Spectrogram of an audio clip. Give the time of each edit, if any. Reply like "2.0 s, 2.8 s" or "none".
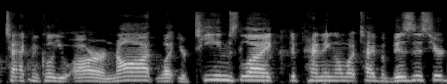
2.9 s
